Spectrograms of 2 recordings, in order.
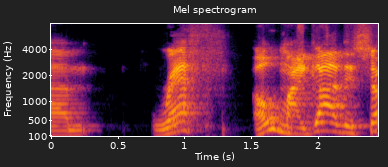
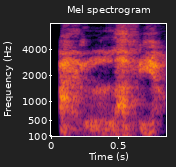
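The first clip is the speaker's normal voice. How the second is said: whispered, softer confession in character; Newman from Seinfeld; 6 dB quieter than usual. Acted. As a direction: whisper it as the sitcom nemesis. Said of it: "is Newman from Seinfeld".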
